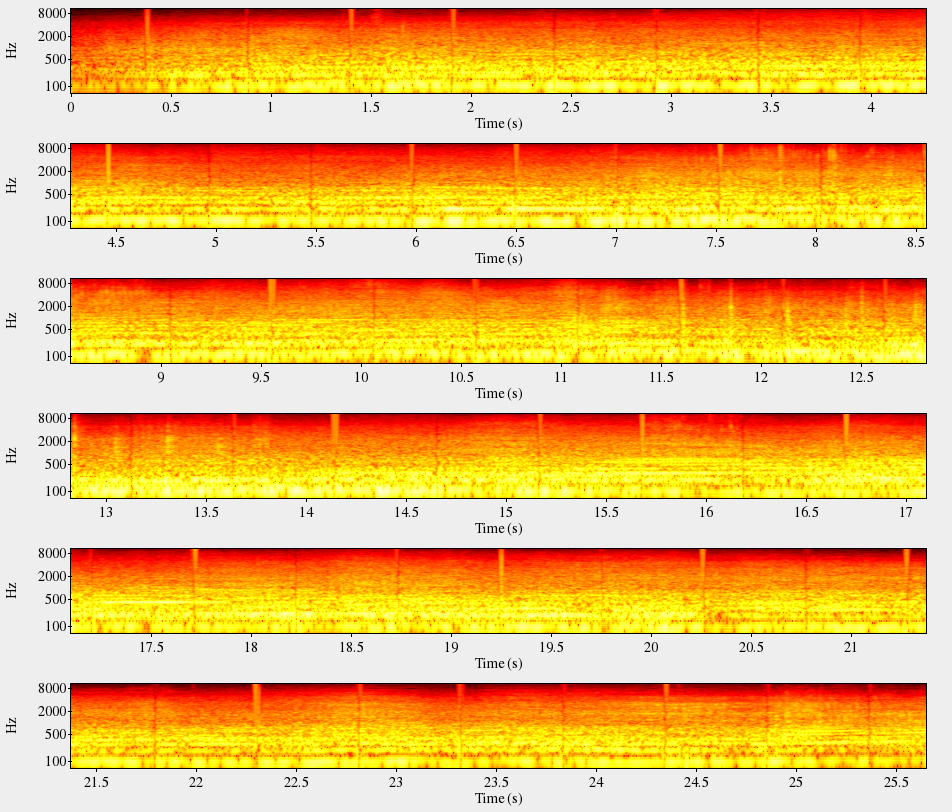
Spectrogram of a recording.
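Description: Race cars circle a speedway at Midvale, a steady, broad engine roar from the pack carrying throughout at moderate distance without a clear break.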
